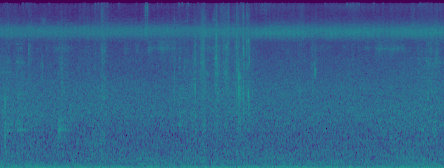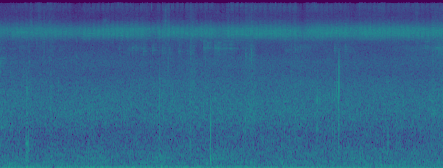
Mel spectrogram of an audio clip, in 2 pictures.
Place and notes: Studenice, Slovenia - cemetery
quiet cemetery with iron gates, overgrown with wild ivy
